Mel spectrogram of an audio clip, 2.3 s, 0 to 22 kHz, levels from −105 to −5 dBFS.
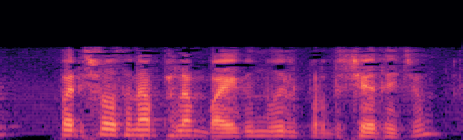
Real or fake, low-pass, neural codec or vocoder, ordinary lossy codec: real; 5.4 kHz; none; none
